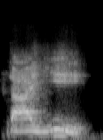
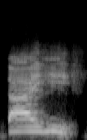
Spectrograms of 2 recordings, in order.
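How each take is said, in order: The two takes are said the same way.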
